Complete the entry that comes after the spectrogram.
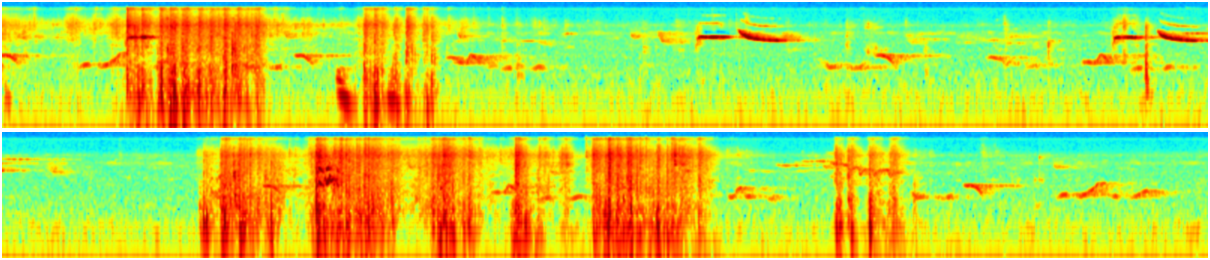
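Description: Birds calling, short falling notes over and over and two high sweeping chirps. Between them come several loud bursts of rustling, the longest run about two-thirds of the way through.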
